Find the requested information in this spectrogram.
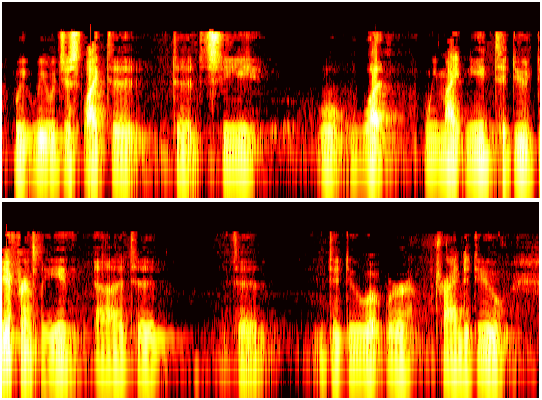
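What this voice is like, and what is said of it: Stuttering, nervous-sounding speech. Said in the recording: “I'm stuttering quite a bit. I'm a little bit nervous”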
